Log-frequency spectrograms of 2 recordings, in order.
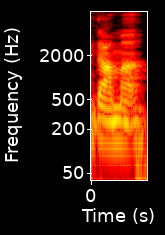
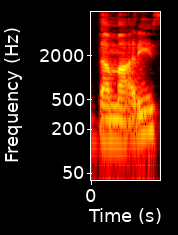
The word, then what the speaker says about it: Dama: I'll sayar and they'll say Damaris and I'm like just call me dama like so so the like the human brain always wants to associate it to what they've already heard so the common pronunciation perhaps is dadis but that's just not why my parents named me so anyway that's why I go by dhama I'm like let let's just go by dama whatever no that's cool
